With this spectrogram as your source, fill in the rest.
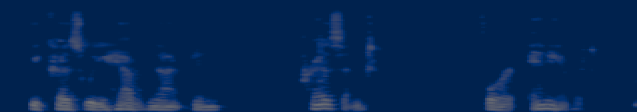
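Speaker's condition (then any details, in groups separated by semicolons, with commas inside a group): No condition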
